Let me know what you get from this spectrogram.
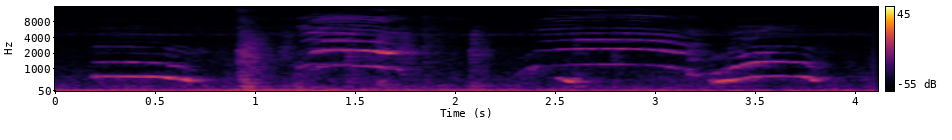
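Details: Domestic cats, a stray mother calling her kittens while the kittens answer with sweet begging cries: several clear harmonic meows, some falling, one rising then arching, with a faint click and low hum underneath.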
